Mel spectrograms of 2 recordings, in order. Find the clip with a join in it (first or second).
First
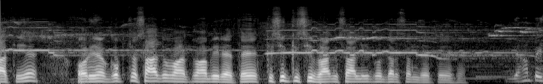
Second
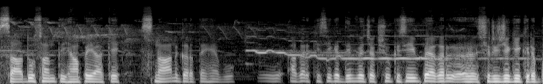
second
